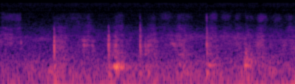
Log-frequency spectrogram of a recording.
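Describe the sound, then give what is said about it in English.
A pen scratches faintly as someone draws a little diagram: a few soft, brief strokes and scrapes over a quiet, steady background. “Let me draw a little diagram and then I'll go on.”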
